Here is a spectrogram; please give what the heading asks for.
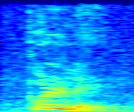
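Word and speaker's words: poulet: 소고기는 세 번째로 닭고기는 뿔레.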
